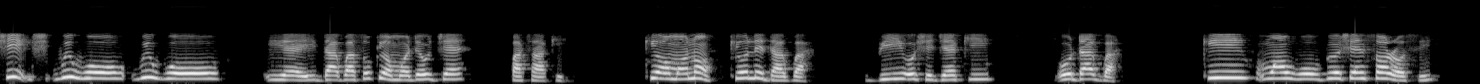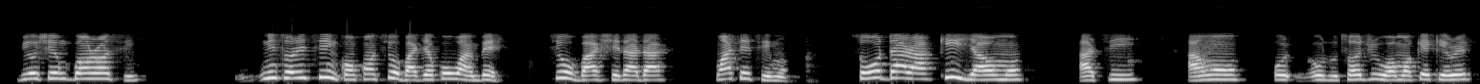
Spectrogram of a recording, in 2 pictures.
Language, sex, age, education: Yoruba, female, 30-45, tertiary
